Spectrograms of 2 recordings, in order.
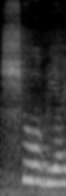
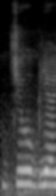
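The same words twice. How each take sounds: First: The word begins with an sh sound. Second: The word begins with a j sound. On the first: "el sonido de la S H" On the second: "el sonido de D J"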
